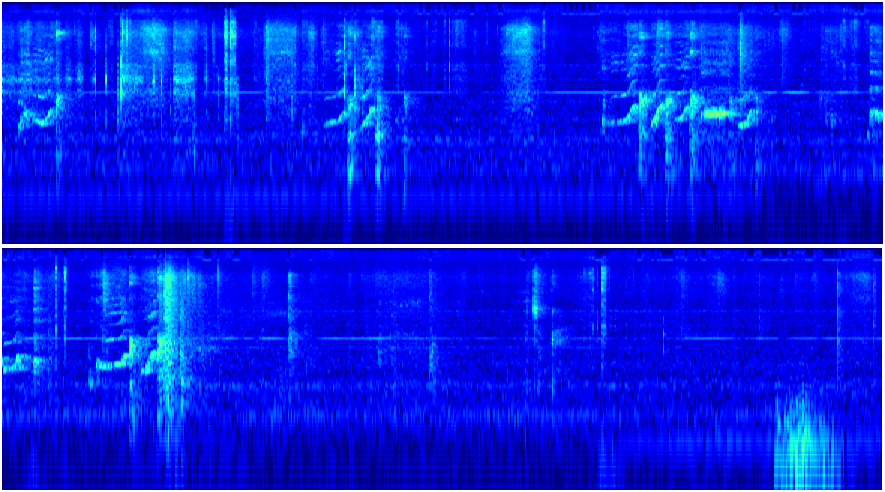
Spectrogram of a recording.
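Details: A young raccoon, lost in a kitchen in early July, gives high, wavering whimpers and chittering squeals in short, irregular bursts while a person soothes it.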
